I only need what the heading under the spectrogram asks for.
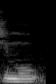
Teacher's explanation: পেশ উচ্চারণ করতে গেলে আপনার ঠোঁট গোল হবে পেশ উচ্চারণ করলেই ঠোঁট গোল হবে যেমন মিম পেশ মু যত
